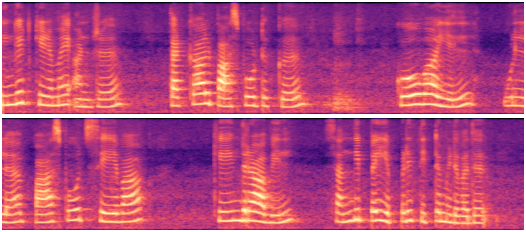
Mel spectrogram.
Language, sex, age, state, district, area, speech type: Tamil, female, 30-45, Tamil Nadu, Kanchipuram, urban, read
